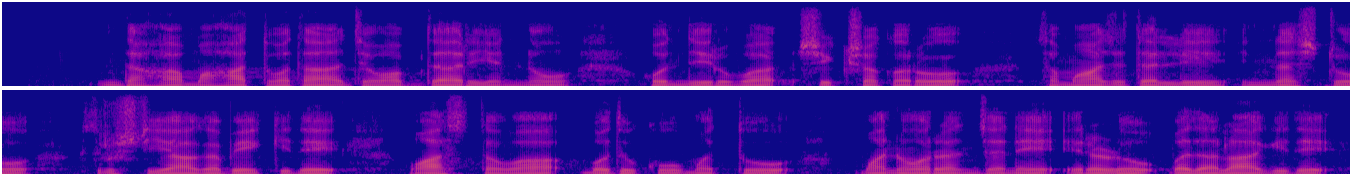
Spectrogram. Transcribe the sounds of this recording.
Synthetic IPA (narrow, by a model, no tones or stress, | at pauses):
int̪ɐɦɐmɐɦaːt̪ʋɐd̪ɐd͡ʒɐʋaːb̚d̪aːɾijɐnːuho̞nd̪iɾuʋɐʃikʂɐkɐɾusɐmaːd͡ʒɐd̪ɐlːiːnːɐʂʈusɾuʂʈijaːɡɐbeːkid̪e̞ʋʔaːst̪ɐʋɐbɐd̪ʱukumɐt̪ːumɐnoːɾɐɲd͡ʒɐne̞ʔɛɾɐɽubɐd̪ɐlaːɡid̪e̞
